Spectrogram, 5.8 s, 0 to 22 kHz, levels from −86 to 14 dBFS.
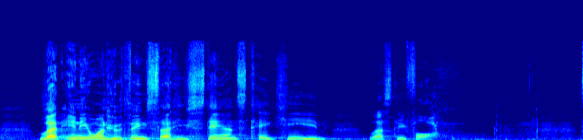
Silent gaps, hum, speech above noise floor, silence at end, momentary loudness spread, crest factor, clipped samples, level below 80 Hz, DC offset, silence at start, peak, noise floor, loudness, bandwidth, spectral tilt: none; none; 33 dB; 1.45 s; 17 LU; 26 dB; under 0.1%; -76 dBFS; under 0.1%; 0.4 s; -10 dBFS; -67 dBFS; -34 LUFS; 15.5 kHz; -4.5 dB/octave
